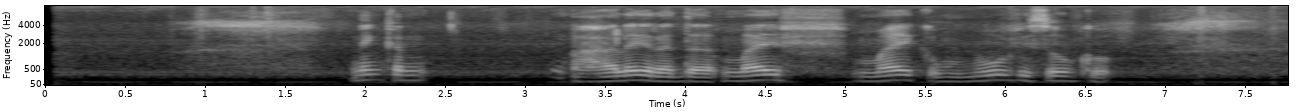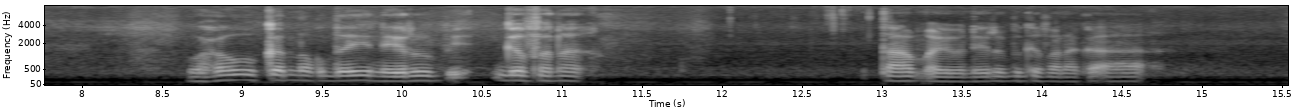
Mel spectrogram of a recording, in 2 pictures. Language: Somali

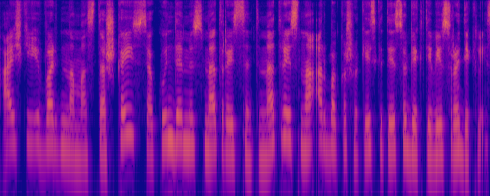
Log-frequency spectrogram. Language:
Lithuanian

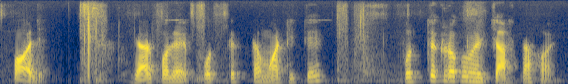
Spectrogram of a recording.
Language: Bangla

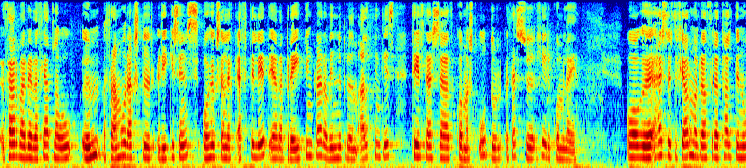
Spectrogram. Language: Icelandic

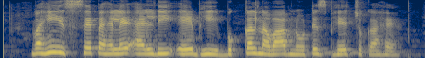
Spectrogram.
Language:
Hindi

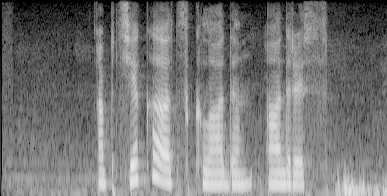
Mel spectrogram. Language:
Russian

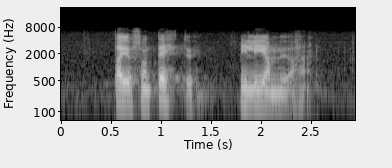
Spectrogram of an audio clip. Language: Finnish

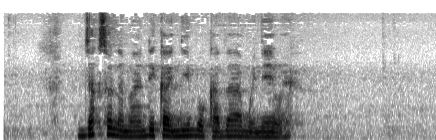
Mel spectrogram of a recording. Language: Swahili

